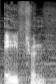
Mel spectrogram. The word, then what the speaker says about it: Afin: just all allows love i pronounced i pronounced often's name wrong earlier named afin or often i pronounced his aphid earlier we're pretty fresh out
